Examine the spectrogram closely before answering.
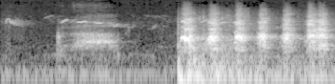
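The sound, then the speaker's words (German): A hen clucks in a quick, evenly spaced run of sharp, loud clucks, after a few fainter, softer sounds at the start. “Verdammte Henne. Du wirst nicht mehr singen.”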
